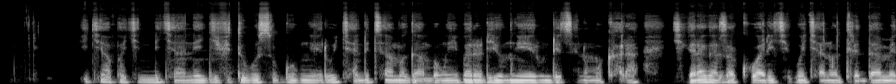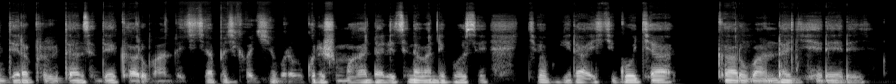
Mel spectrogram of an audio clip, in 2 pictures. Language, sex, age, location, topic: Kinyarwanda, female, 18-24, Huye, education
